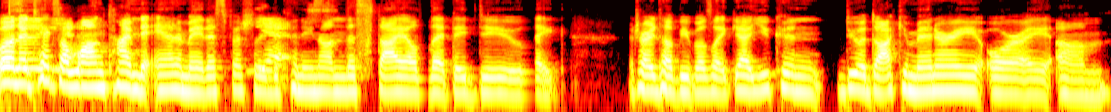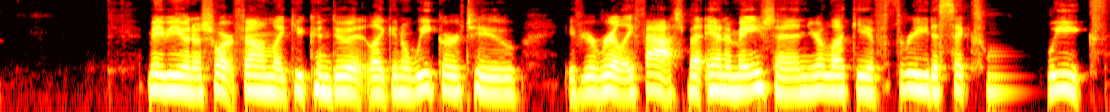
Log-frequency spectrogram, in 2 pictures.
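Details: Adult speaker; ordinary speech.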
